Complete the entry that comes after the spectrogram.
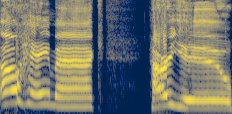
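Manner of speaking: gushing fake happiness, very high, loud, drawn-out. Retelling how a man greets the speaker, imitating a mock super-happy high voice. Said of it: "high pitched, super happy fucking voice".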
